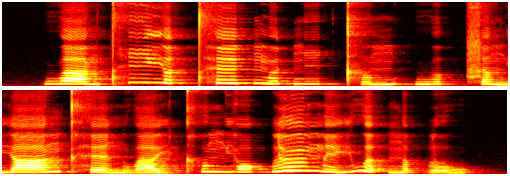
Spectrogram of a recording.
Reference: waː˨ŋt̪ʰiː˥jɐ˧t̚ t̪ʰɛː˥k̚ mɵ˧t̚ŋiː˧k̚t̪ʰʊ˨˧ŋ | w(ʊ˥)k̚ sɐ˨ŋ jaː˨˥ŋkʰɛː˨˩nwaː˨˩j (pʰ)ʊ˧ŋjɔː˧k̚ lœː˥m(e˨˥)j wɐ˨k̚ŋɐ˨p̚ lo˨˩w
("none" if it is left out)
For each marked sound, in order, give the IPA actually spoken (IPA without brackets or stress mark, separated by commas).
ʊ˨, kʰ, e˨˥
